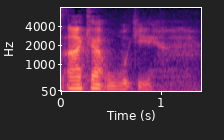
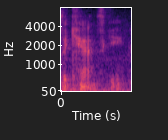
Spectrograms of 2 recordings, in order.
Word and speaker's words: Akatsuki: that's a cat that is icat Wiki or I can't ski I see it's the correct pronunciation is Akatsuki we can't get the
